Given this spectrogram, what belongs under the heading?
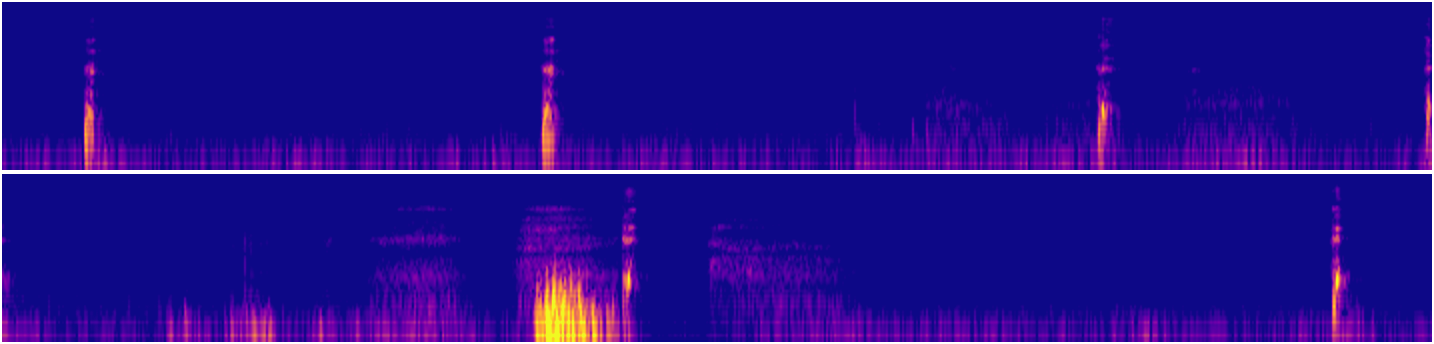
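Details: Five sharp, abrupt hiccups spaced a few seconds apart, with quiet breathing and a brief throat noise between; hiccups that have lasted hours and are worsening.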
